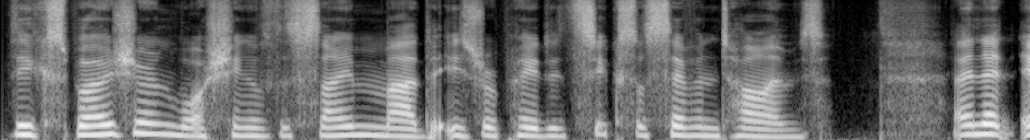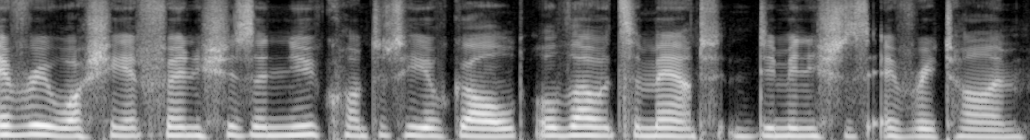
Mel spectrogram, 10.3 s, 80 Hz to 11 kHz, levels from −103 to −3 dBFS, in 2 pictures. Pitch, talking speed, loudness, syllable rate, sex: 190 Hz, 180 wpm, -17 LUFS, 5.6 syllables/s, female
